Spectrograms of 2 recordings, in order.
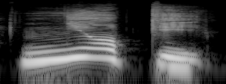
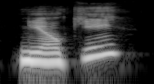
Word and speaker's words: gnocchi: Another useful sound is the combination of g n, which is like the we pronounce it nye. Okay. Where do you hear that? In which words? So, for example, in gnocchi or lasagna.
